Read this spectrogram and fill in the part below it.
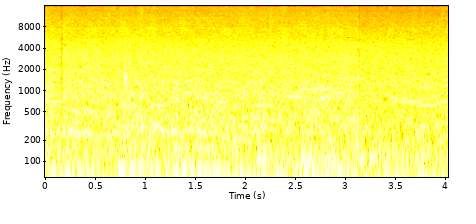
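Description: Heavy rain pours down in an even, unbroken hiss that stays fairly faint and constant throughout.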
